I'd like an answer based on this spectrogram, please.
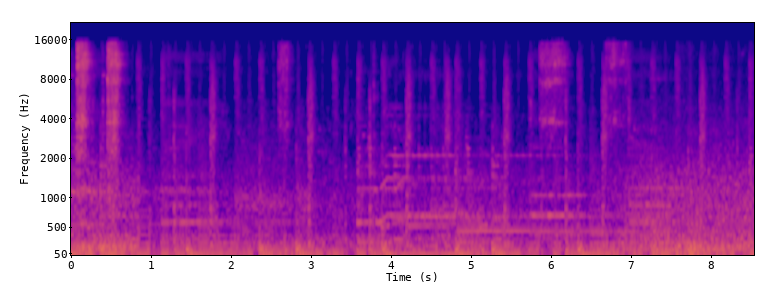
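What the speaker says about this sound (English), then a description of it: "I'm just going to hand tighten this for now with my ratchet" A motorcycle handlebar being hand-tightened with a ratchet on a budget Triumph Bonneville cafe build: a steady run of close, rapid mechanical clicking and metallic ticking that carries on through the whole stretch at moderate volume.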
